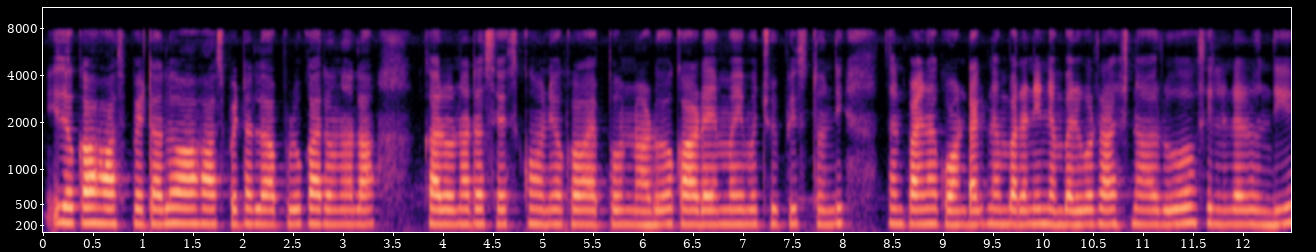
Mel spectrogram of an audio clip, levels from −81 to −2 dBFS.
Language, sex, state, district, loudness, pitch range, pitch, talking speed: Telugu, female, Andhra Pradesh, Anantapur, -18 LUFS, 205-215 Hz, 210 Hz, 130 wpm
